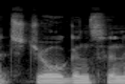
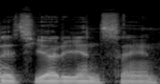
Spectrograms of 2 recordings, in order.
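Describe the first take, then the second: First: The name is said the Australian way. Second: The name is said the Swedish way.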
